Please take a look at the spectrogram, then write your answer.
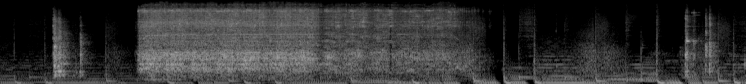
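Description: A power tool loosens a 12 mm bracket bolt on the front hub of a 1996–2002 Toyota 4Runner, a steady loud grinding burst of about three and a half seconds, followed by softer clanks and handling noises.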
